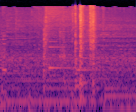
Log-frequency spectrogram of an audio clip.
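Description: Background music with steady low notes, over water swishing and sloshing as sand is scrubbed by hand in a plastic bucket of water, with a couple of louder swishes a little past a second in.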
